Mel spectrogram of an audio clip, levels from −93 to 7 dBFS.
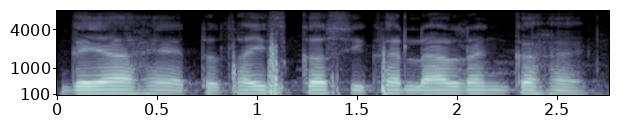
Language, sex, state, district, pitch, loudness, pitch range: Hindi, male, Jharkhand, Deoghar, 125 Hz, -17 LUFS, 120-125 Hz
